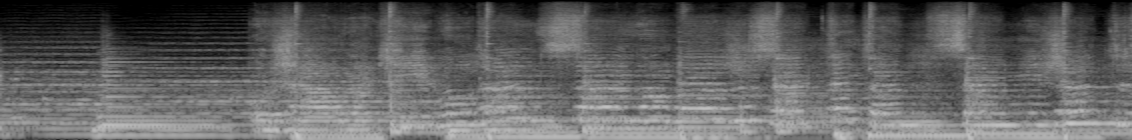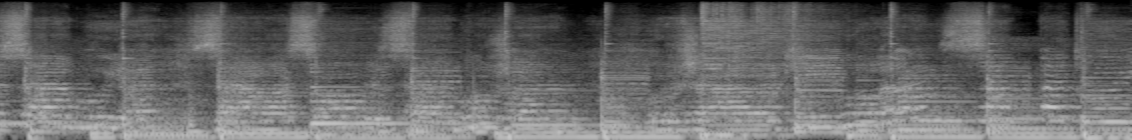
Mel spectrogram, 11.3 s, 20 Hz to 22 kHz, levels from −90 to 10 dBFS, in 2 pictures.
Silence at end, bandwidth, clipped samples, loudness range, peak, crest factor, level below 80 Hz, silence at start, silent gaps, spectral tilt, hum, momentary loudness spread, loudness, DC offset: 0 s; over 20 kHz; under 0.1%; 1 LU; -4 dBFS; 14 dB; -28 dBFS; 0 s; none; -4.5 dB/octave; none; 3 LU; -18 LUFS; under 0.1%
